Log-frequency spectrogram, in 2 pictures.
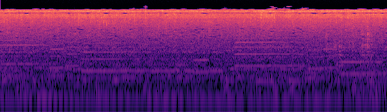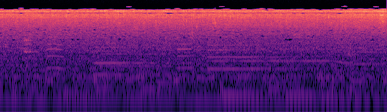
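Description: Shrimp searing in a hot pan, a steady frying sizzle.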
